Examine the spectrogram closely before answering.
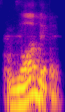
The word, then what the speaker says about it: ض: Begitu kesimpulan pengucapan huruf dhod.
